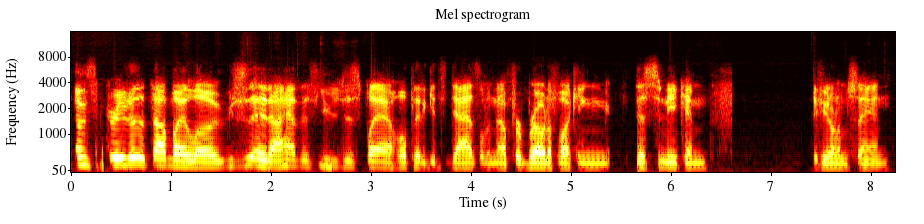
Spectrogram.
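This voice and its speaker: A young man playing a tabletop game, excitable and swearing a lot, often shouting his lines. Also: on the high side, a little fast, smooth, dry recording, muffled recording. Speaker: player.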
